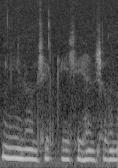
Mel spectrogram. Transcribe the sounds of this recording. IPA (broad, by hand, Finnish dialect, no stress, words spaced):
niːn on sil ʋiːsiːhæn se on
